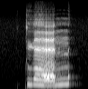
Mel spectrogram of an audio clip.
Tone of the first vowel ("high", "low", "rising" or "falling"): low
